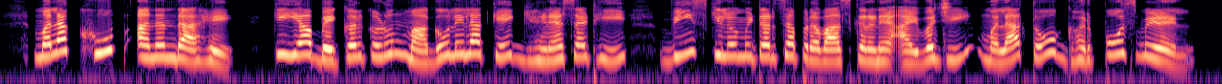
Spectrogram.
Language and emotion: Marathi, happy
